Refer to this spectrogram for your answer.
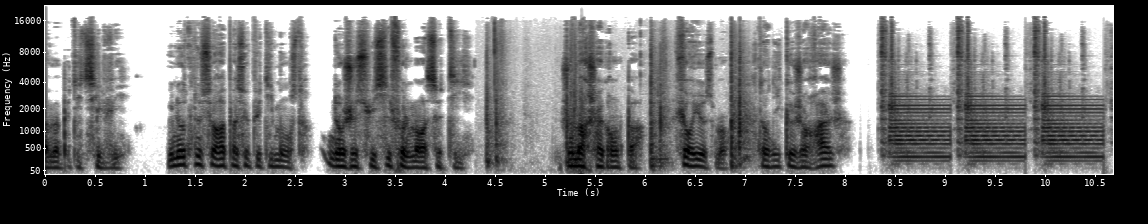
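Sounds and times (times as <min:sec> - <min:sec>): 
speech: 0:00.0 - 0:08.6
pendulum clock ticking: 0:08.4 - 0:10.6.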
